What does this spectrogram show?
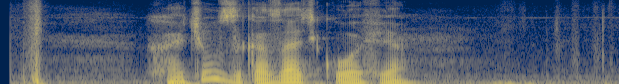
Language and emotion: Russian, neutral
